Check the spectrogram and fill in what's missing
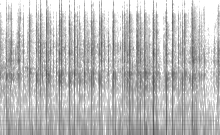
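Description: Fingertips press the buttons and tap the casing of a white hollow plastic game controller held close to the mic. The result is a quick, uneven run of sharp, dry clicks and light taps with a bright, crisp tone, little low end and almost no ring.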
